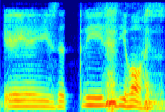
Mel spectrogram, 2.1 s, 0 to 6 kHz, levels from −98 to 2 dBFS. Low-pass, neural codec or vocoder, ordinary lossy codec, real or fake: 5.4 kHz; codec, 16 kHz, 0.5 kbps, FunCodec, trained on LibriTTS, 25 frames a second; none; fake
